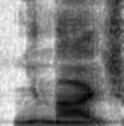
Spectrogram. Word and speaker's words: Ninite: Se escreve Ninit, mas se pronuncia nine.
